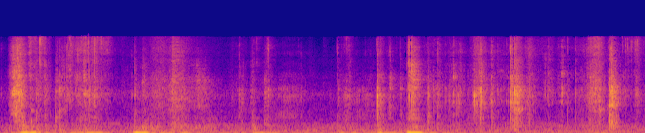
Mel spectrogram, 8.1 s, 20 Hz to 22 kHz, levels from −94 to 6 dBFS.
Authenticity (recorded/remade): recorded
